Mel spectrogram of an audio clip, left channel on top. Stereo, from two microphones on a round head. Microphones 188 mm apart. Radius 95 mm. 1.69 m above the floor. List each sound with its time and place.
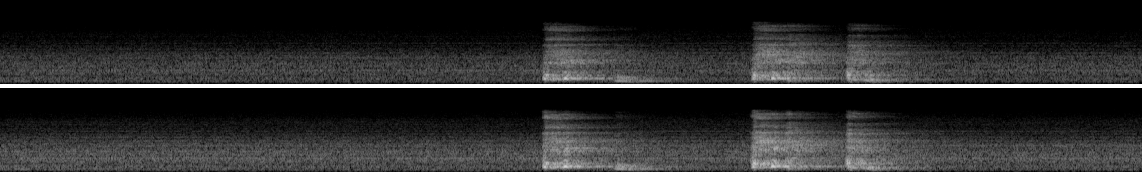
5.4 s a cough: 50° right (ahead or behind), 1.1 m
